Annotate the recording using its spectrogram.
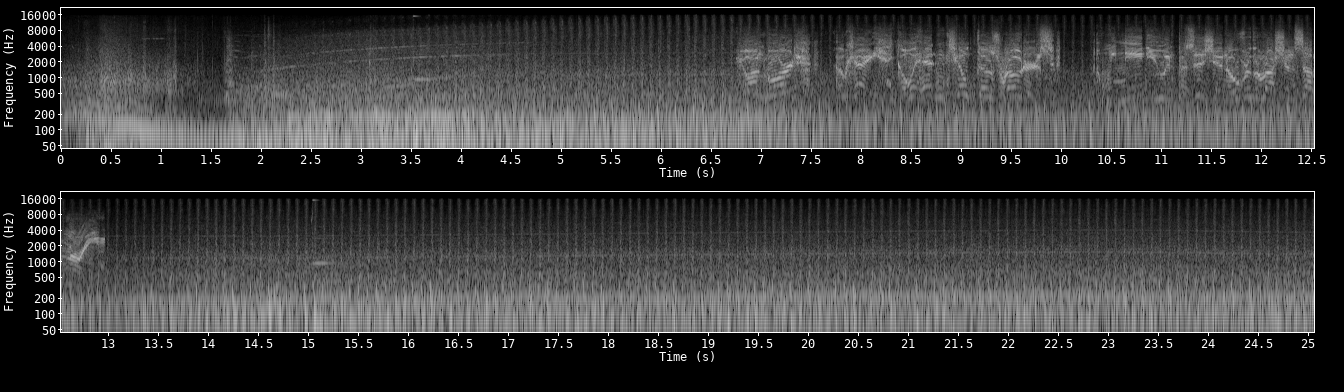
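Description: An aircraft's rotors drone steadily as it flies.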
